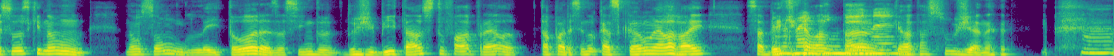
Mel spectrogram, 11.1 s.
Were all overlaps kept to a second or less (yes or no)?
no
